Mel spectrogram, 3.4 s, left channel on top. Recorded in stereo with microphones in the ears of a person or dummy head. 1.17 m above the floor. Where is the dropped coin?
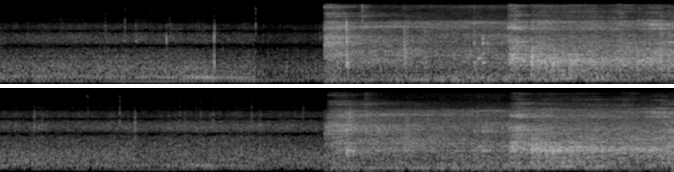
I don't hear a dropped coin.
